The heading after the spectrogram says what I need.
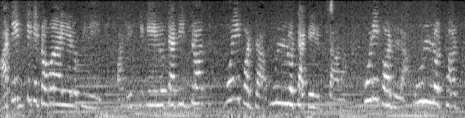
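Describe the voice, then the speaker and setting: A woman's voice: extremely high pitch, lively intonation, moderate pace. A woman voicing a cheeky, bickering child doll in a puppet story, with a sing-song, petulant way of talking. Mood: reciting. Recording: loud music under the voice.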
